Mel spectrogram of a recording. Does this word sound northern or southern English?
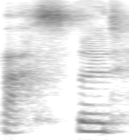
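northern. It is said with a northern English accent. It is the habit picked up from a partner. "I say bastard a lot"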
